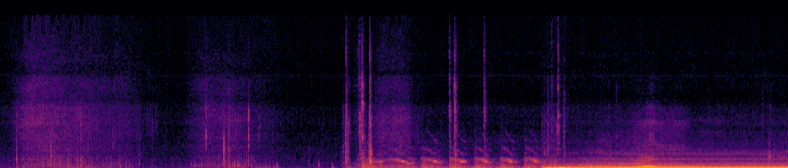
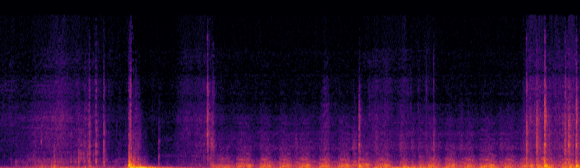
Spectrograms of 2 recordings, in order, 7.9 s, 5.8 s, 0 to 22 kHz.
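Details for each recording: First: Toyota RAV4 cold start at about −24 to −29 °C on Sintec Premium 0W-30 oil, brake pressed: brief cranking, catches within about two seconds on first try and settles to steady even idle; healthy cold start. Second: Ford Focus, 5W-30 Ford Formula oil, about −24 to −29 °C, clutch held: clunk then steady rhythmic starter churning a stiff cold engine without clear catch; owner blames oil not being 0W; hard cranking in extreme cold, not confirmed.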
